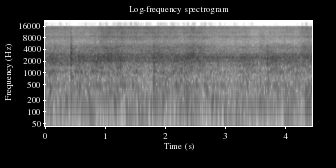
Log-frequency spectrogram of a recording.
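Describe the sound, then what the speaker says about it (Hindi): A spoon stirring spices with coriander, turmeric and salt frying in oil for a desi pulao, a steady sizzle under scattered scraping clinks from the spoon, close and fairly loud, with no talking. "फिर अब इसको चम्मच चलाएंगे और इसको थोड़ा सा फ्राई"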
